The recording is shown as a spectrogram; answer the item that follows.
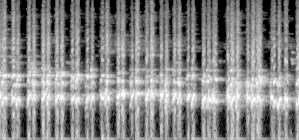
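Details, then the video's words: Harsh, throaty chatter of white-breasted waterhen calls broadcast to attract birds for trapping, rapid overlapping notes with a rough grating quality, loud and unceasing. "Jal Murgi Ki Sound |Jal Murgi Call Voice | Ban Murgi Ki Awaaz"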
